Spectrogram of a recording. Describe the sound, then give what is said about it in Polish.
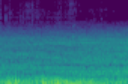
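A low, steady rumbling drone of an airplane flying overhead near an airport by the Potomac River, holding a fairly even loudness throughout with a slight gusty, windy texture as the wind blows, and no voices. “O, troszeczkę wiatr zawiał i znowu coś leci”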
